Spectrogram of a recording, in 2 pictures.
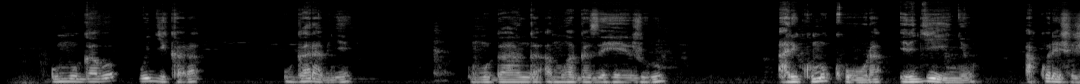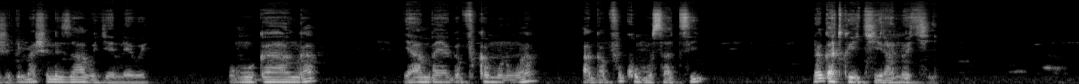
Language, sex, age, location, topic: Kinyarwanda, male, 18-24, Kigali, health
